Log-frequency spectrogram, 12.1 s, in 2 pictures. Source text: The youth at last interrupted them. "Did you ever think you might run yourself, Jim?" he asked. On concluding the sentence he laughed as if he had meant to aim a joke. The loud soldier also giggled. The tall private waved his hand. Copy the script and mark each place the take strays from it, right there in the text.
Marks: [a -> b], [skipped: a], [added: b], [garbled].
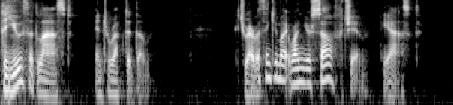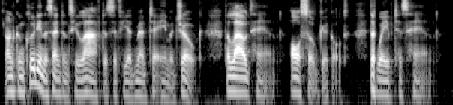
The youth at last interrupted them. "Did you ever think you might run yourself, Jim?" he asked. On concluding the sentence he laughed as if he had meant to aim a joke. The loud [soldier -> hand] also giggled. The [skipped: tall private] waved his hand.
